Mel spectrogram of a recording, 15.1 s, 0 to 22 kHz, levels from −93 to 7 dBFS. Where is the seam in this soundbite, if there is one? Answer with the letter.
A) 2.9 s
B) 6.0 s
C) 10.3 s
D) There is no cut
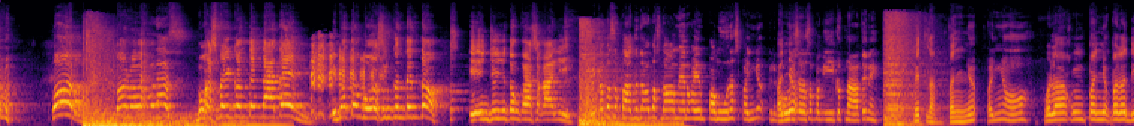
B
